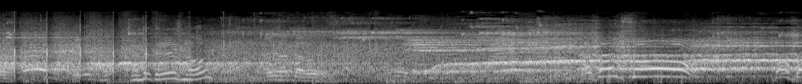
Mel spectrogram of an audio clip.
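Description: A basketball being dribbled on an indoor court during live play, repeated knocks echoing in a large gym, with players' and spectators' shouting and a long, drawn-out call in the middle.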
